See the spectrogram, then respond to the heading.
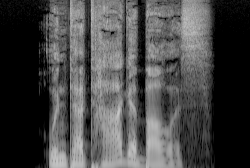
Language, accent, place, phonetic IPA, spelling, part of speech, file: German, Germany, Berlin, [ʊntɐˈtaːɡəˌbaʊ̯s], Untertagebaus, noun, De-Untertagebaus.ogg
- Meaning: genitive singular of Untertagebau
